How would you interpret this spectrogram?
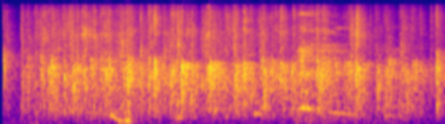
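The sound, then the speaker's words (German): A live audience at the Aurel-Füssli branch in the Europa-Allee bursts into steady, dense applause, many hands clapping continuously, with a few scattered voices calling out greetings over the clapping. “Liebes Publikum, wenn wir schnell Hallo sagen.”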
